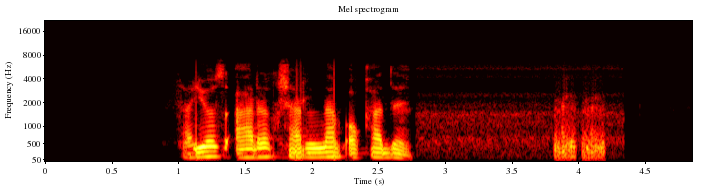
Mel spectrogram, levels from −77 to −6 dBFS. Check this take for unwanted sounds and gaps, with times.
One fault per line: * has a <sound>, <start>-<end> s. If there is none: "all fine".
* has a laugh, 3.8-4.2 s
